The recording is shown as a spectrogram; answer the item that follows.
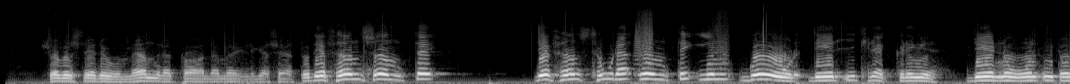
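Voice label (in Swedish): Kräklinge Närke, dialekter; Folkminnen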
